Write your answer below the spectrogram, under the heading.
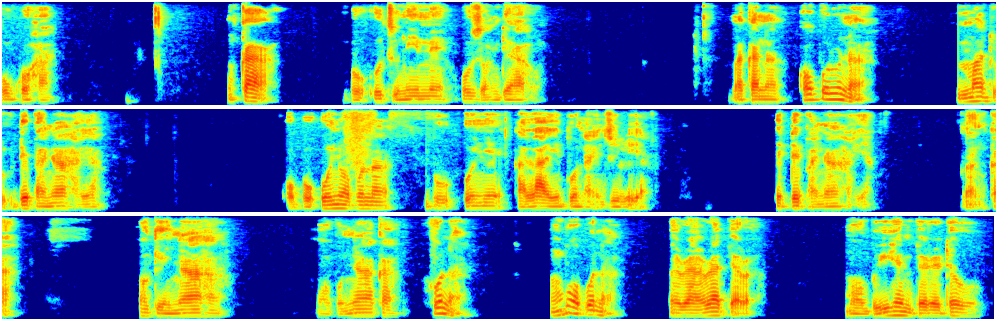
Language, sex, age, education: Igbo, male, 30-45, tertiary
